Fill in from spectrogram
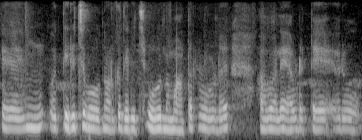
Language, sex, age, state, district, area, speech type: Malayalam, female, 60+, Kerala, Malappuram, rural, spontaneous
